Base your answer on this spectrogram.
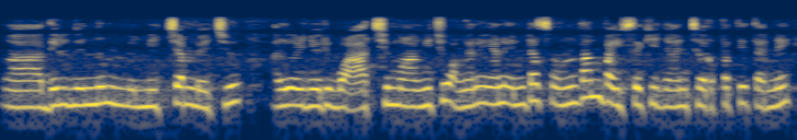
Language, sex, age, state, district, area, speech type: Malayalam, female, 60+, Kerala, Alappuzha, rural, spontaneous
